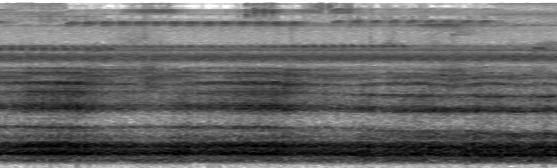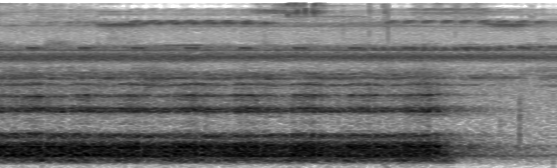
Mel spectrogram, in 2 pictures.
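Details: Morning chorus of Purus red howler monkeys, howls that keep rival groups from fighting: a loud, continuous, deep droning roar with pulsing texture lasts about ten seconds, then stops abruptly, leaving a thin insect hum.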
